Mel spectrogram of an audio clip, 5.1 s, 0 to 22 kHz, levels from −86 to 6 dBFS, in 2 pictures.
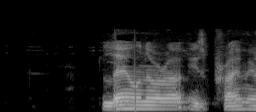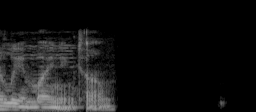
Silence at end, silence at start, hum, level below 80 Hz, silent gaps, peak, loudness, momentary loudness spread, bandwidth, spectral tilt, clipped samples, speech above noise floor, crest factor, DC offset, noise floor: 1.45 s; 1 s; none; -66 dBFS; none; -10 dBFS; -29 LUFS; 10 LU; 7.8 kHz; -6.5 dB/octave; under 0.1%; 44 dB; 20 dB; under 0.1%; -72 dBFS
